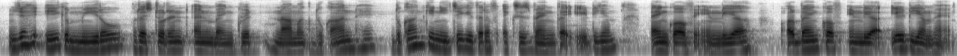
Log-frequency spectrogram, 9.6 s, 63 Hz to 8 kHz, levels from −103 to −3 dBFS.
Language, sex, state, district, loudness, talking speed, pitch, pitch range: Hindi, male, Uttar Pradesh, Lucknow, -17 LUFS, 170 wpm, 115 Hz, 105-125 Hz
